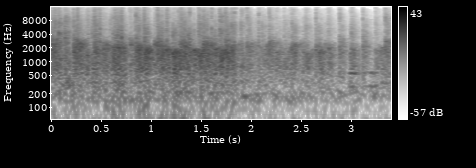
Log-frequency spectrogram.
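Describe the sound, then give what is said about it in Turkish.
Loud applause from an audience: dense, steady clapping that continues throughout and eases slightly toward the end. “Alkış.”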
